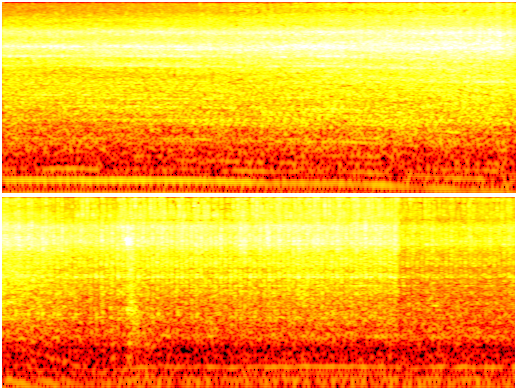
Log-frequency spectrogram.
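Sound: tractor engine idling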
